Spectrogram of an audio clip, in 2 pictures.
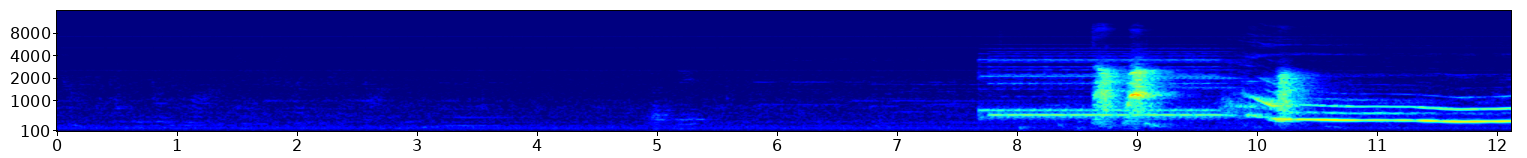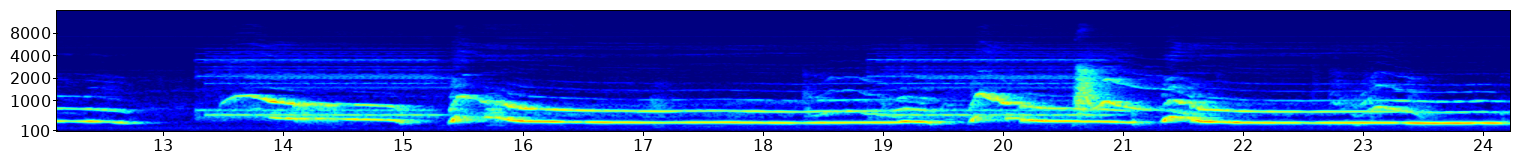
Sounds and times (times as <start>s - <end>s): Bark: 8.6s - 10.4s, 20.6s - 21.1s
Canidae, dogs, wolves: 8.6s - 10.4s, 19.8s - 21.4s.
